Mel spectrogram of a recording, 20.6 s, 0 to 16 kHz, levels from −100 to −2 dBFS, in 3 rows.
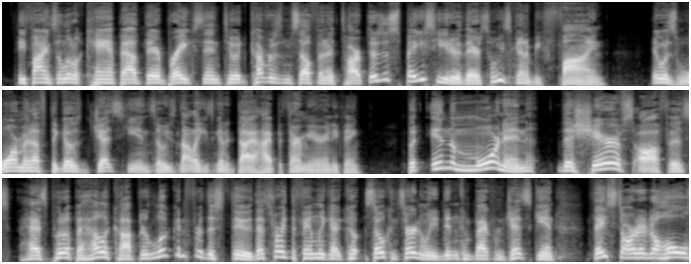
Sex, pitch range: male, 140-195 Hz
